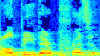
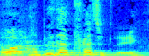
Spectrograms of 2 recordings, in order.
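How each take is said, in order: First: It is said in his normal accent. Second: It is said in a British accent.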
